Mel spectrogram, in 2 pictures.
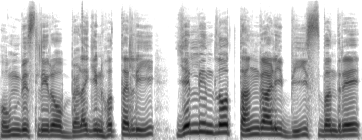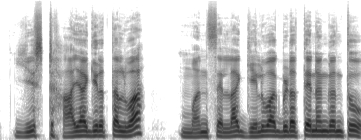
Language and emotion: Kannada, happy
